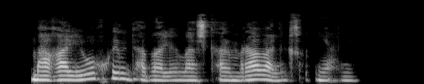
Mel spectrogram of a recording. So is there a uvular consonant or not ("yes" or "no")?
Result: yes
